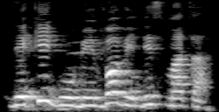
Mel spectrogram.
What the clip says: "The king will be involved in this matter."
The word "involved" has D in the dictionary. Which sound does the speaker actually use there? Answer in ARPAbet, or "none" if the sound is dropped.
none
